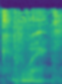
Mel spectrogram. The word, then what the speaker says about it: Dweck: Dat is werk van, uh, het goed uitspreken, Carol Dweck. – Dweck, yes. Okay.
